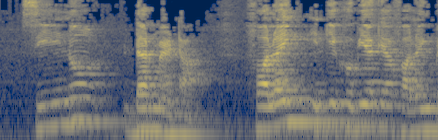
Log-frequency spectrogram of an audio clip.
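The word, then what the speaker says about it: Echinodermata: 8th चिनोडर्मा जो है, सीनोडर्मा, ई silent रहेगा, सीनोडर्मेटा।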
